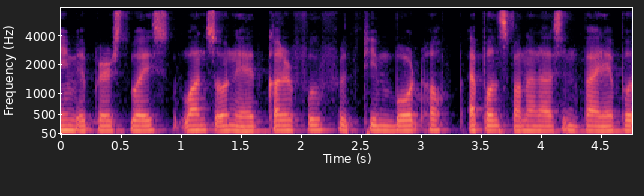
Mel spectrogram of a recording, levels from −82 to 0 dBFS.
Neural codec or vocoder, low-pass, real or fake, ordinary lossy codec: codec, 24 kHz, 0.9 kbps, WavTokenizer, medium speech release version 1; 7.2 kHz; fake; none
